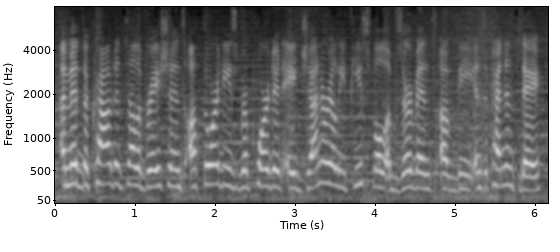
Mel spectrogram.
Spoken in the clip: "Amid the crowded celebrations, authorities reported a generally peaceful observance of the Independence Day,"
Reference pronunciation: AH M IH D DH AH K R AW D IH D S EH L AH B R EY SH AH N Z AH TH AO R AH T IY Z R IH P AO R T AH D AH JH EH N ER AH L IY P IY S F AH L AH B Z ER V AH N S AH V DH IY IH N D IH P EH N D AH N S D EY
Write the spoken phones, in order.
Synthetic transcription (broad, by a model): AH M IH D DH AH K R AW D IH D S EH L AH B R EY SH AH N Z AH TH AO R AH T IY Z R IH P AO R T AH D AH JH EH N ER L IY P IY S F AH L AH B Z ER V AH N S AH V DH IY IH N D IH P EH N D AH N S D EY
